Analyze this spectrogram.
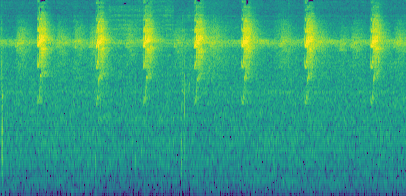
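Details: A long-billed hermit singing at Río Santiago, Atlántida, Honduras repeats a single very high, thin squeaky note about once a second, seven times, over a steady high insect-like hiss.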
